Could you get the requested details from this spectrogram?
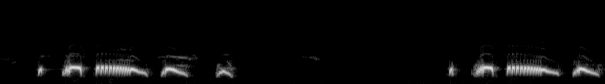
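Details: Spotted dove used as a decoy, calling in a deep, hoarse voice to attract wild doves. Two coo phrases are separated by a pause of about two seconds, each a rapid run of burry notes ending in falling slurs.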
